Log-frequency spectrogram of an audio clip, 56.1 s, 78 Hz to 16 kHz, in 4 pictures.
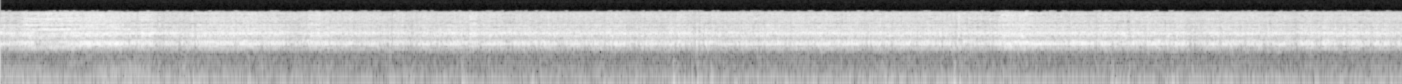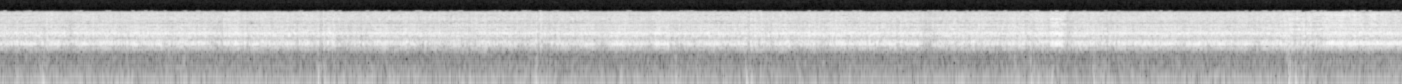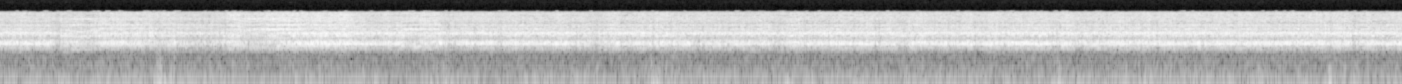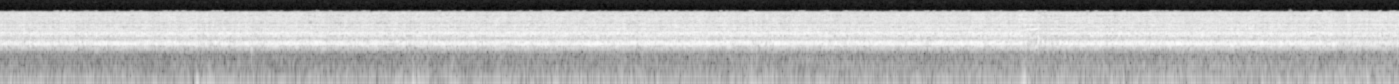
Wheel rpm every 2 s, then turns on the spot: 230, 230, 230, 230, 230, 240, 230, 230, 230, 230, 230, 230, 230, 230, 230, 220, 230, 230, 230, 230, 230, 230, 240, 240, 230, 230, 230, 230.
none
